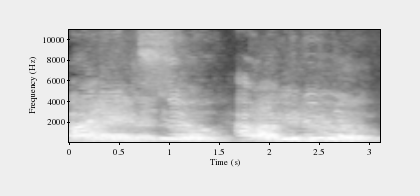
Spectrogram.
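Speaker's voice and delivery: earnest whisper, said with conviction. Second take of a line for a recorded video; really loud, meaning it. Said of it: "Do it like you mean it".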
